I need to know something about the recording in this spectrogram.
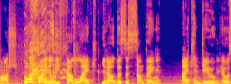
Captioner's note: laughs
